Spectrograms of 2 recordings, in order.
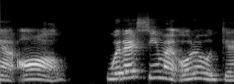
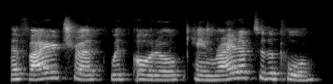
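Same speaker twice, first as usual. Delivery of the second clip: plain reading voice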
